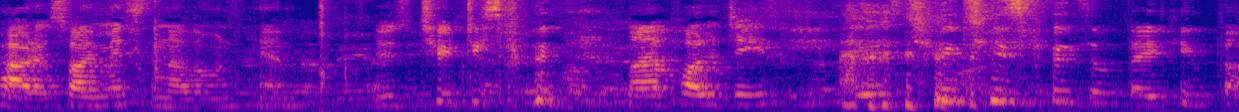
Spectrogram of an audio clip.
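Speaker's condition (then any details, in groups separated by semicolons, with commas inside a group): No condition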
